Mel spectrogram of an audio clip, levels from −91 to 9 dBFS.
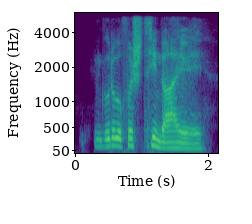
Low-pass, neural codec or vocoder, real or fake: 5.4 kHz; codec, 16 kHz in and 24 kHz out, 0.6 kbps, FocalCodec, streaming, 4096 codes; fake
